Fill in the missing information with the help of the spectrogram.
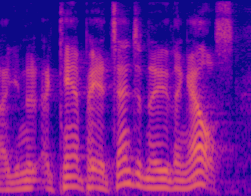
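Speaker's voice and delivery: ordinary talk, nothing marked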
